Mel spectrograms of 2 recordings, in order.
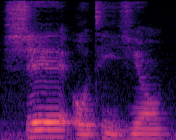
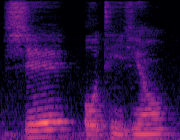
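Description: Both takes have the same delivery.

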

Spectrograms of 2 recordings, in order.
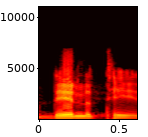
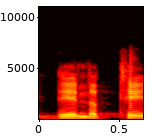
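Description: First: The n sound ends the first word. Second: The n sound starts the second word. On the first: The speaker calls it right. "ਥੱਥੇ ਨਾਲ ਵੱਖਰਾ ਕਹਿਣਾ" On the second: The speaker calls it wrong. "ਨਹੀਂ ਪੜਨਾ"

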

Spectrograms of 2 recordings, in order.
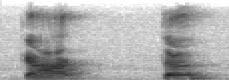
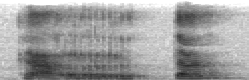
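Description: First: The r is said as a quick flap. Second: The r is said as in gaúcho speech. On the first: "como em algumas partes de Curitiba, um flápio volar" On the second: "como em algumas variedades do dialeto, da variedade sociolinguística praticada no Rio Grande do Sul"

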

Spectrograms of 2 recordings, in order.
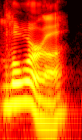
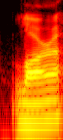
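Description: First: The first vowel sounds like the one in 'law'. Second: The first vowel sounds like the one in 'car'. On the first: The speaker calls it wrong. "Not Laura" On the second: The speaker calls it right. "Lara. Not Laura"

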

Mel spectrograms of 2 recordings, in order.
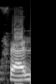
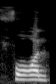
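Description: First: The vowel sounds like the 'a' in fan. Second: The vowel sounds like the 'aw' in saw. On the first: The speaker calls it wrong. "हम फैल नहीं पढ़ेंगे" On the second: The speaker calls it right. "हम फॉल पढ़ते हैं"

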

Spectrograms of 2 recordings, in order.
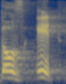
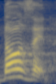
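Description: First: The two words are said separately. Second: The two words are linked together. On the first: The speaker calls it wrong. "I don't say does it" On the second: The speaker calls it right. "I try to link the first word with the second one"

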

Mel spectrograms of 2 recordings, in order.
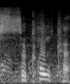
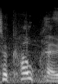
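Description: First: The name is read as English spelling suggests. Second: The name is said with a Polish-like pronunciation. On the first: The speaker calls it wrong. "I pronounce it as it looks" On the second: The speaker calls it right. "But it's Sokolka, is something like that?"

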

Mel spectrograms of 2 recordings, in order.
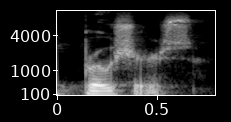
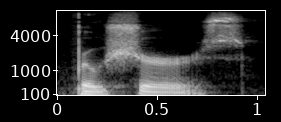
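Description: First: The stress falls on the first syllable. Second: The stress falls on the second syllable. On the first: The speaker calls it wrong. "I cannot say brochures" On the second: The speaker calls it right. "We have to put the stress on the second syllable"

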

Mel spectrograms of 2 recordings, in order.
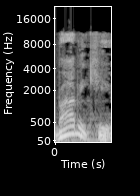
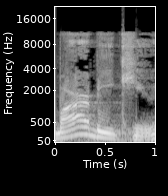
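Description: First: The r sound is dropped, like Bobby-cue. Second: The r sound is fully pronounced in the word. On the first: "It sounds like my name, B-O-B-B-Y-Q-U-E" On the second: "And she wasn't saying barbecue"

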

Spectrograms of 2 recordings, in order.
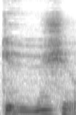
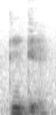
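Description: First: The first vowel is a long 'oo' sound. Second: The first vowel is a short sound. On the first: The speaker calls it wrong. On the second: The speaker calls it right.

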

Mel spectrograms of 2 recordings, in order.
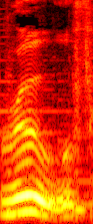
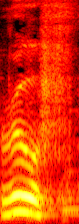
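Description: First: The final f sound is light and short. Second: The final f sound is strong and drawn out. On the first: The speaker calls it right. "ออกเสียงนิดหนึ่งไม่ต้องออกเยอะมาก" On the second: The speaker calls it wrong. "อย่างนี้ไม่ต้องนะ"

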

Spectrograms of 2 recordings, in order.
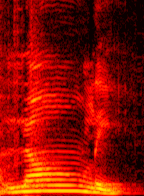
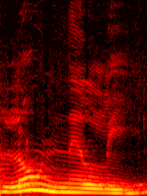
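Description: First: It is said with two syllables. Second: It is said with three syllables. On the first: The speaker calls it right. "Esse E do meio não é pronunciado" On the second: The speaker calls it wrong. "cuidado para você não falar lonely"

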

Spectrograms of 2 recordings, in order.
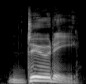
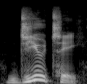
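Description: First: American accent, with no y glide after the consonant. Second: British accent, with a y glide after the consonant. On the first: "Американцы произносят эти слова как" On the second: "в классическом ар пи говорят"

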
